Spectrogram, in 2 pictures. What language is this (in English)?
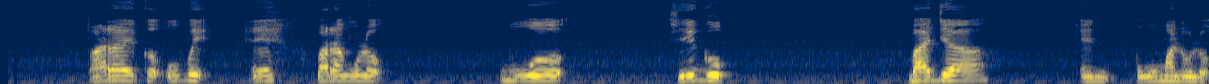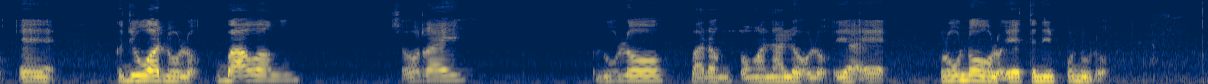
Western Penan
